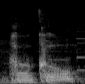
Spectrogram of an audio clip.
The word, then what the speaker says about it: Hochul: We are looking at how to pronounce these names as well as how to say more interesting and often mispronounced names from US politics. Kathy Hochul.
